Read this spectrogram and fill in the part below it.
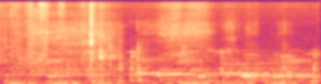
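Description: Sewing machine running steadily as it stitches a safety seam along the bottom edge of a fabric bag, a continuous close mechanical whir with a faint voice in the background.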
